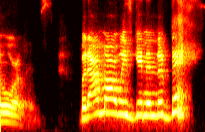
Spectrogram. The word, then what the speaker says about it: Orleans: interesting thing is that when you say the word o-r-l-e-a-n-s without new it is pronounced orleans so the name of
